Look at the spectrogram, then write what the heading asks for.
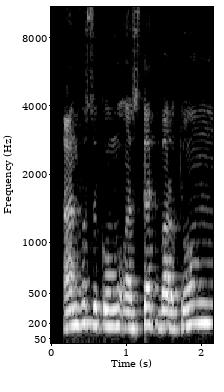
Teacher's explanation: কিন্তু এই যে এখানে আনফুসুকুম আস্তাকবারতুম, গুন্না হবে না, এটা তো সব কোরআনে একই নিয়ম। মিম সুকুনের পরে ফা আসছে, গুন্না নাই, এটা মিম সুকুনের ইজহার। গুন্না নাই।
